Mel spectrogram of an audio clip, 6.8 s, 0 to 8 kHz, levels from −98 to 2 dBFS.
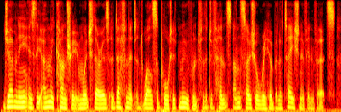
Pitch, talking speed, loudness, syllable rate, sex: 115 Hz, 200 wpm, -19 LUFS, 6.7 syllables/s, male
